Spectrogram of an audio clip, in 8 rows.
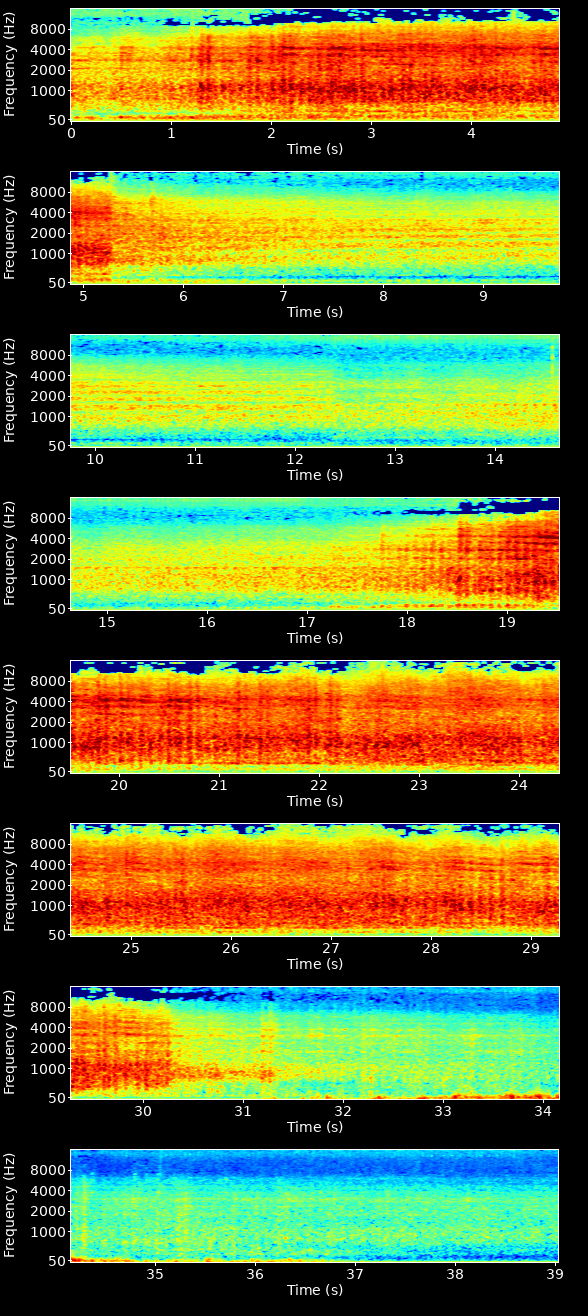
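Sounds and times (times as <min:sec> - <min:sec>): electric train passing: 0:00.0 - 0:39.0
wind buffeting microphone: 0:30.0 - 0:37.5.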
